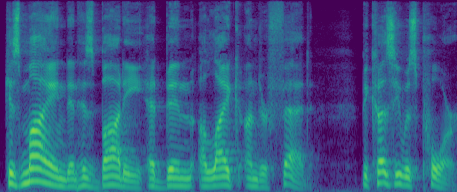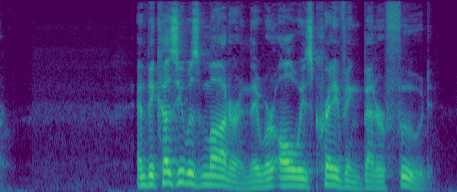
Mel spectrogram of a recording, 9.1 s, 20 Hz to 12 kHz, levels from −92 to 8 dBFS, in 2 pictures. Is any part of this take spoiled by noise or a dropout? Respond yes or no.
no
